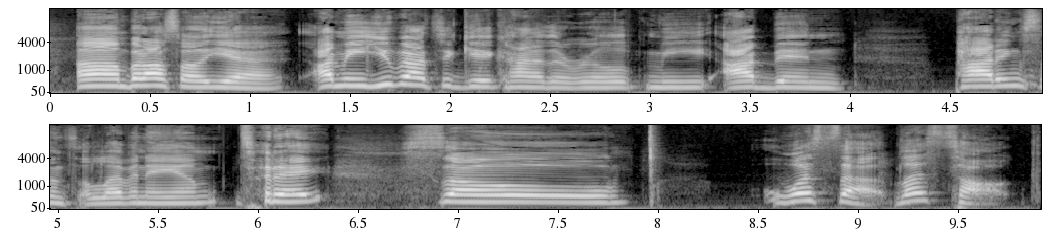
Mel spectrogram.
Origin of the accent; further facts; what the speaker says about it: Orlando, Florida, United States; also born or lived in Atlanta, United States; now in New York, United States; I've been in New York for ten years now, but I'm from Orlando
